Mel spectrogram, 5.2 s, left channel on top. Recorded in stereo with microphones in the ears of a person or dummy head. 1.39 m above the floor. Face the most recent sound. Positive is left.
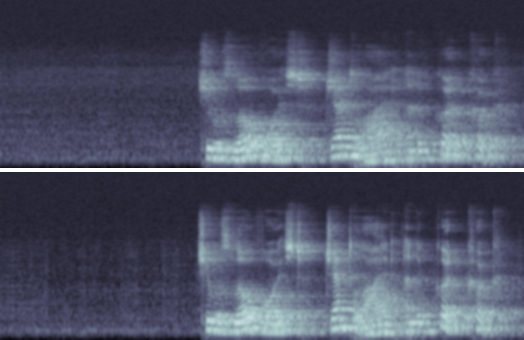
turn(degrees=-35)  # may be behind; listen again after turning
